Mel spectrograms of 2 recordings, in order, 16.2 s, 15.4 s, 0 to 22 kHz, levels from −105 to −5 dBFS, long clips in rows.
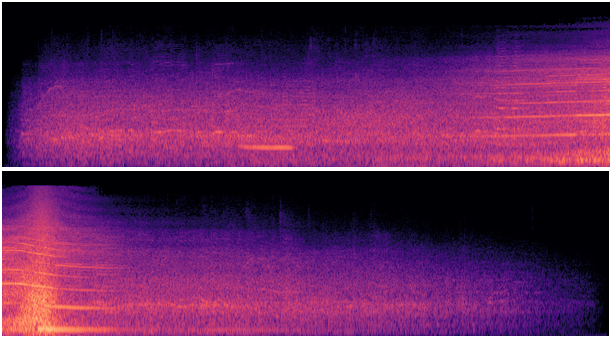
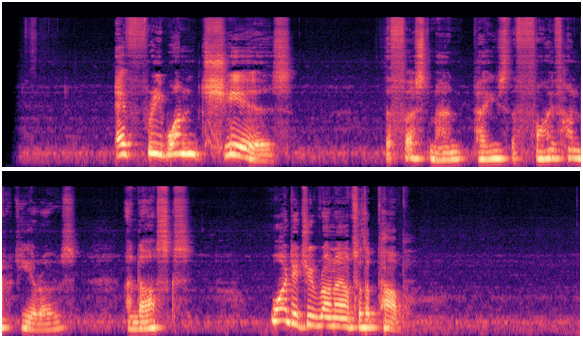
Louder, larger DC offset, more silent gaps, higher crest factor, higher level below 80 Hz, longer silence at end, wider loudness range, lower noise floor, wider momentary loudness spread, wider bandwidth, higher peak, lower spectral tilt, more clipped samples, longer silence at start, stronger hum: second, -31 LUFS vs -17 LUFS; neither; neither; first, 24 dB vs 18 dB; about the same, -54 dBFS vs -58 dBFS; second, 1.6 s vs 2.25 s; first, 21 LU vs 7 LU; first, -79 dBFS vs -48 dBFS; first, 23 LU vs 17 LU; about the same, 16 kHz vs 16 kHz; second, -10 dBFS vs 0 dBFS; second, -4.5 dB/octave vs -6 dB/octave; neither; second, 0.25 s vs 1.5 s; neither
